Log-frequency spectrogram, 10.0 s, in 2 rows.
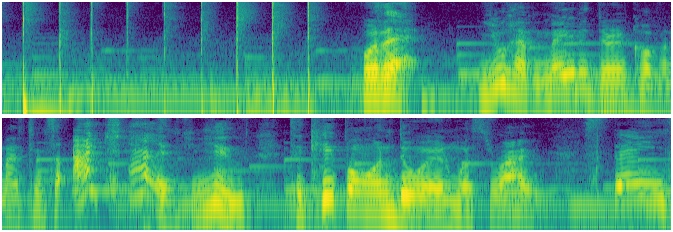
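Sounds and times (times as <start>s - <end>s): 
hand claps: 0.0s - 2.5s
speech: 2.7s - 10.0s.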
